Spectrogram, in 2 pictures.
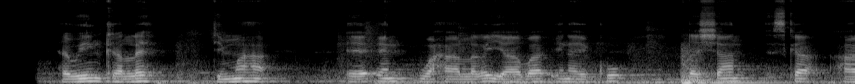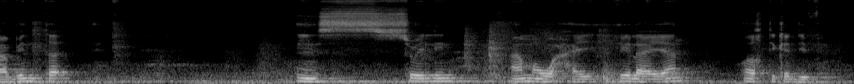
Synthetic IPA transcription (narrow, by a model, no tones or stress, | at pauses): hɐwɛːŋkʰɐlɛt̪ʰɪmɐɦɐ | ɛːʔɛnwɑħɑlɐɣɐjaːβaːʔɪnɛjkʰʊɖɐʃaːnɪskʰɐʕɑːβɪnt̪ʰɐ | ɪn | sɔlɪnɐmɐwɑħɑjhɪlɐjaːn | wɑqt̪ʰɪkʰɐd̪ib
